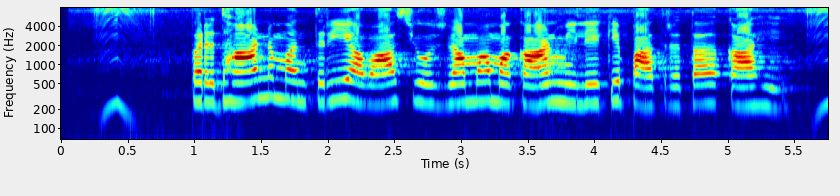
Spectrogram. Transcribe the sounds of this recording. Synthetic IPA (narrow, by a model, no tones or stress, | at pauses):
pɾəd̪ʱaːnmənt̪ɾiːəʋaːzjoːd͡ʑnamãmɐkaːɳmɪlekepaːt̪ɾət̪akaːɦeː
